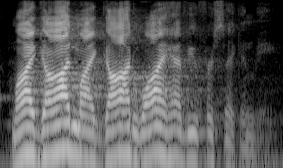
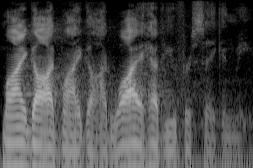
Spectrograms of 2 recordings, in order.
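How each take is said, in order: First: Louder cry to God, easing at the end; haunting cry, raised. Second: Low, soft anguished prayer; subdued, desolate lament; haunting cry, hushed. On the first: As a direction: call it out from the cross, then let it sink. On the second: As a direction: quote the cry from the cross low and fading. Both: Acted. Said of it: "his chilling and haunting cry from the cross".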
